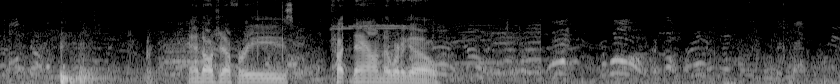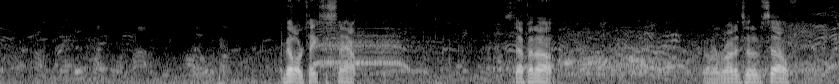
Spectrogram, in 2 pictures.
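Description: Young men shout loudly nearby.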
